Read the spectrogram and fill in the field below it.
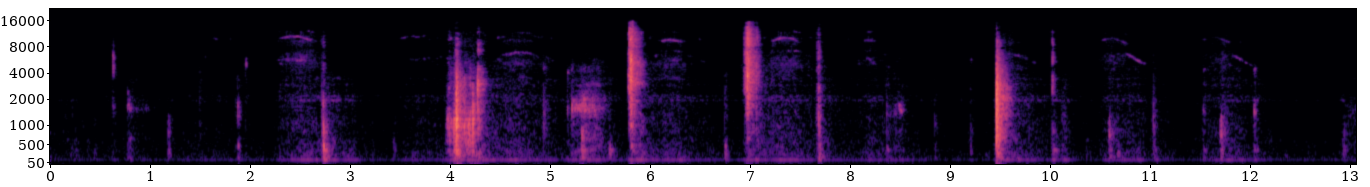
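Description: A man puffs on a pipe with soft sucking pops.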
